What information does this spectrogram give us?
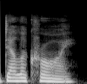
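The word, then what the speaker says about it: Delacroix: Jones and Dicky dequa the villagers pronounced this name delacroy eventually made a great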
